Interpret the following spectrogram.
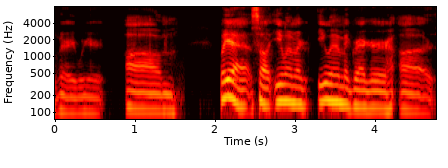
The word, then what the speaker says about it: Ewan: Like Evan, but with a W.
